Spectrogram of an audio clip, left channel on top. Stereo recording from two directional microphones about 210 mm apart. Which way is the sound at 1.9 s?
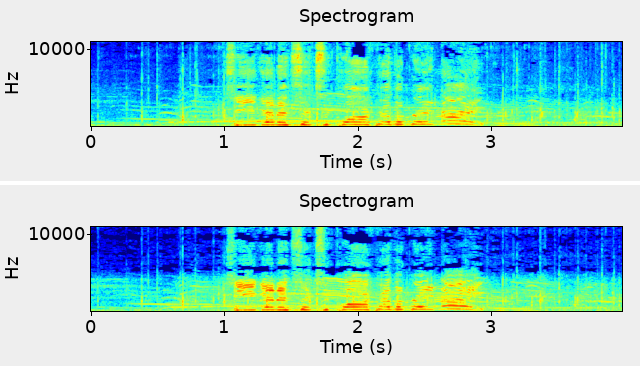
25° left (ahead or behind).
